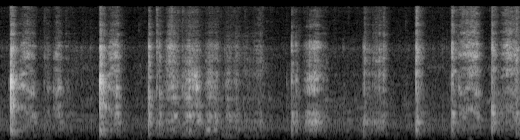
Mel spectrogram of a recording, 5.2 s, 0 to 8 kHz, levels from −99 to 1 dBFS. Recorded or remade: recorded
